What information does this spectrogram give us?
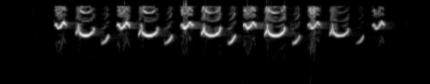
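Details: Constantly singing cinereous tit whose song is said to trigger other cinereous tits into song: a steady run of about fifteen piercing whistled notes over three seconds, high looping notes alternating with lower slurred ones.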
